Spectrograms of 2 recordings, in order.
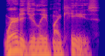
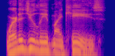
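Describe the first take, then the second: First: "Where" stressed, the rest falling. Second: "you" punched high, falling after; stress on you. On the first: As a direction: hit "Where" at the start of the question. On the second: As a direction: lean hard on "you" in the question. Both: Shown as a demonstration. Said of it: "slightly different meaning in those two deliveries".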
